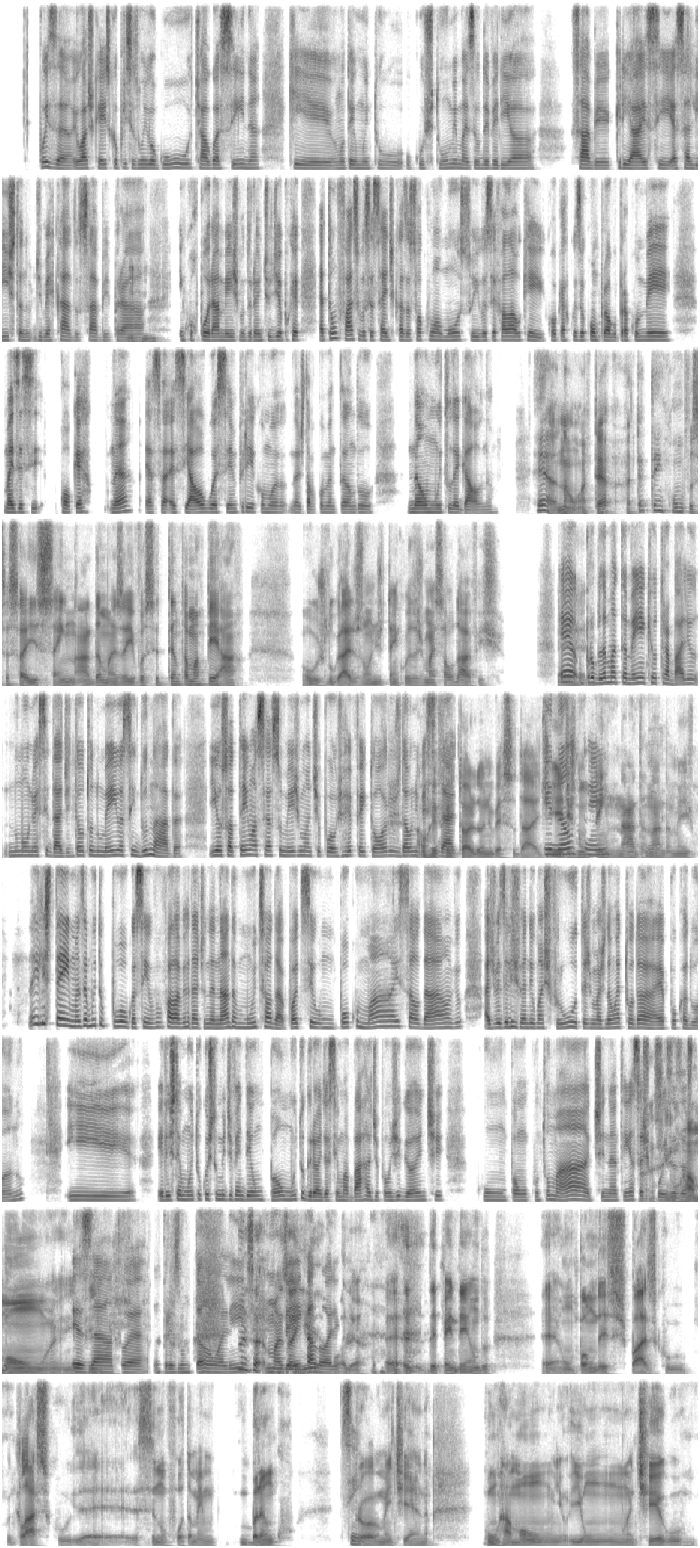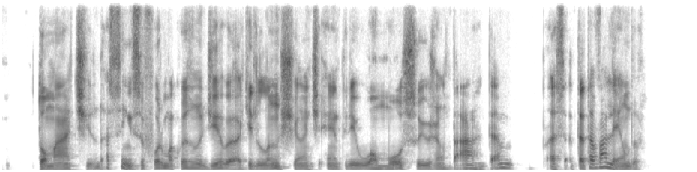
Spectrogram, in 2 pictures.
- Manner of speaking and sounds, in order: tapping; in Spanish: "jamón"; laugh; laugh; in Spanish: "jamón"
- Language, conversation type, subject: Portuguese, advice, Como posso controlar os desejos por comida entre as refeições?
- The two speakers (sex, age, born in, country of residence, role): female, 30-34, Brazil, Spain, user; male, 35-39, Brazil, Germany, advisor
